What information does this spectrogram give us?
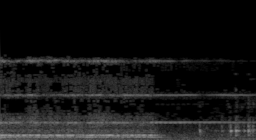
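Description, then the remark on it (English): Special Agent Jim Taylor's desk telephone at the FBI field office rings in a single sustained burst of bright, trilling bell tone, loud, then cuts off, leaving faint room noise and a few soft clicks. “Special Agent Jim Taylor is at his desk when his phone rings.”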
